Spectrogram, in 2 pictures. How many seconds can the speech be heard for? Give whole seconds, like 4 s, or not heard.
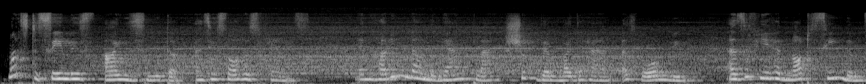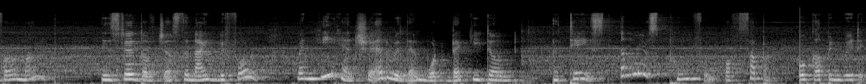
17 s.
